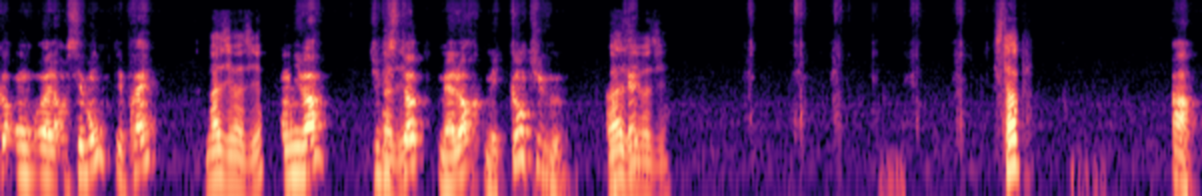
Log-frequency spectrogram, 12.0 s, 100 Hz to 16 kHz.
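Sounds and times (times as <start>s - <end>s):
playing cards snapping: 7.5s - 9.8s.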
